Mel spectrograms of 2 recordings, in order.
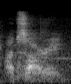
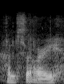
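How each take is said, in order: First: Whispered apology. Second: Said in the usual way. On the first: Real, not acted. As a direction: breathe the apology with no voice.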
